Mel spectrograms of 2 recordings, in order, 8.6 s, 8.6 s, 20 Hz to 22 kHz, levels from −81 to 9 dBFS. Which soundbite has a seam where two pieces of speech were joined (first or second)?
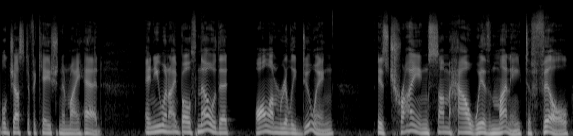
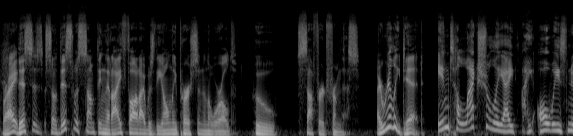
second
